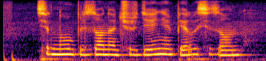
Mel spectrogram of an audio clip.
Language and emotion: Russian, neutral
